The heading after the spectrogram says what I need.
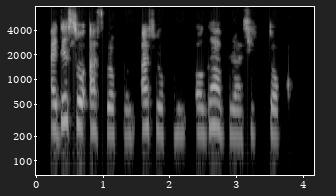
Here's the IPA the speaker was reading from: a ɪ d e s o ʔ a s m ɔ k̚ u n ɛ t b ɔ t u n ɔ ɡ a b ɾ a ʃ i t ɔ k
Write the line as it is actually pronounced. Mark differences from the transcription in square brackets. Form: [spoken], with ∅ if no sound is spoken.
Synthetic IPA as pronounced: a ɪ d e s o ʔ a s [b] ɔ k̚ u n [a] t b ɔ [k] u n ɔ ɡ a b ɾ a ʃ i t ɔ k

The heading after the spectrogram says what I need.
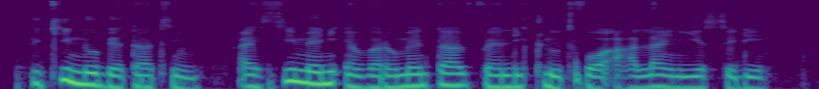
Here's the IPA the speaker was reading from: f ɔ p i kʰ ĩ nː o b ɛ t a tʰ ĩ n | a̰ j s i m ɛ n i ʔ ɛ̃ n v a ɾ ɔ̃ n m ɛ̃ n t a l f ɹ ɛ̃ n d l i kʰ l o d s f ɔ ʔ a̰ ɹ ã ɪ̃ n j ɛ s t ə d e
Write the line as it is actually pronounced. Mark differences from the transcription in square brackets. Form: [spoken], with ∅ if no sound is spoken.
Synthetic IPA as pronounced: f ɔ p i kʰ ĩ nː o b ɛ t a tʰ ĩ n | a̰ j s i m ɛ n i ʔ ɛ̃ n v a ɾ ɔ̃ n m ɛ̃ n t a l f ɹ ɛ̃ n d l i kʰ l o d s f ɔ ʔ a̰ [l] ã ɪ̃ n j ɛ s t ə d e

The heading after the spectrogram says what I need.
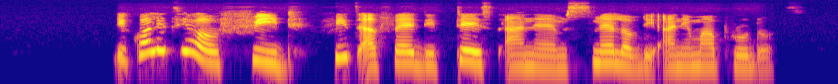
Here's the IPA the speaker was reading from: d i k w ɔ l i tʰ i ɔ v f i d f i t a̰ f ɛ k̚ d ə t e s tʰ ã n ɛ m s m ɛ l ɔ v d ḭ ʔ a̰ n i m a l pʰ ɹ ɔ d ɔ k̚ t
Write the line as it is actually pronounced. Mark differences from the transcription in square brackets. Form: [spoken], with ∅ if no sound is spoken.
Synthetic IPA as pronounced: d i k w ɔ l i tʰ i ɔ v f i d f i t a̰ f ɛ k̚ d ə t e s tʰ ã n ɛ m s m ɛ l ɔ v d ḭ ʔ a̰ n i m a l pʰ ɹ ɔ d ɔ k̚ t

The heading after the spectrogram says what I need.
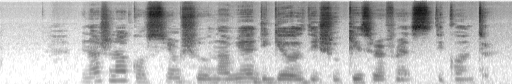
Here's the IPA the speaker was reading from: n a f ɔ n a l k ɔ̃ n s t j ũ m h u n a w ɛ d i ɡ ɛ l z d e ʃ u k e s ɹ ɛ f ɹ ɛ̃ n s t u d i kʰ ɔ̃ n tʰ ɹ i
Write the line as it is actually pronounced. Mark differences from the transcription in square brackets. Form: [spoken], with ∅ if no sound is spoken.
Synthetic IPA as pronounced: n a [ʃ] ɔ n a l k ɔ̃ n s t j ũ m [ʃ] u n a w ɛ d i ɡ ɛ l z d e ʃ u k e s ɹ ɛ f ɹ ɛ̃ n s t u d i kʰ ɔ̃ n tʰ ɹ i

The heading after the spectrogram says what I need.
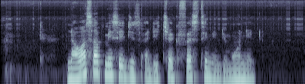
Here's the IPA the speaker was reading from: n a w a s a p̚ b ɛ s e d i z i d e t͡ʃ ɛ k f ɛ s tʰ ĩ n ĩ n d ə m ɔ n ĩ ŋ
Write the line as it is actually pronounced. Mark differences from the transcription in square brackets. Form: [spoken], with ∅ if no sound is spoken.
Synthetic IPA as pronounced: n a w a s a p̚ [m] ɛ s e [d͡ʒ] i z [a] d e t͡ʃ ɛ k f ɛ s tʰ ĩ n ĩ n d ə m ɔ n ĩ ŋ

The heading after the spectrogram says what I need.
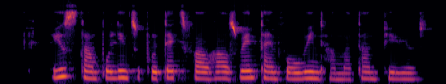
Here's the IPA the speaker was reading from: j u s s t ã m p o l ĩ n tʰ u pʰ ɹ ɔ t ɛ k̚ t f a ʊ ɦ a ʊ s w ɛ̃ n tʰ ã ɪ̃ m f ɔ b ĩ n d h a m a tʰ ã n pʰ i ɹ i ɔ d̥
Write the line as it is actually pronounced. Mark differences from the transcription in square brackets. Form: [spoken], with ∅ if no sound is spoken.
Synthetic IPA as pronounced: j u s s t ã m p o l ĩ n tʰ u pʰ ɹ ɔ t ɛ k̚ t f a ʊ ɦ a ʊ s w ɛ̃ n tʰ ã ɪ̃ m f ɔ [w] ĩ n d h a m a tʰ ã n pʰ i ɹ i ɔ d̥

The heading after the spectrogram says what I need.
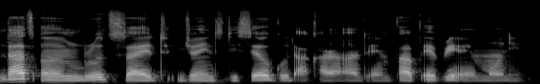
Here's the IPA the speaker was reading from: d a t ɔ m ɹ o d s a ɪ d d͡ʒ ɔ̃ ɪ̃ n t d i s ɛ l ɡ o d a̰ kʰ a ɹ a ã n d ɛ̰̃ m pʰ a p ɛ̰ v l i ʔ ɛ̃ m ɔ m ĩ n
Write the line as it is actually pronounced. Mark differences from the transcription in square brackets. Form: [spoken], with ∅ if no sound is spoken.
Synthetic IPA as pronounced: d a t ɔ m ɹ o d s a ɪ d d͡ʒ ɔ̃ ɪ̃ n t d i s ɛ l ɡ [u] d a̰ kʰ a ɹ a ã n d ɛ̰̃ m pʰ a p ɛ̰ v [ɹ] i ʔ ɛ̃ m ɔ [n] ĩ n

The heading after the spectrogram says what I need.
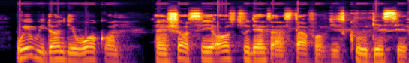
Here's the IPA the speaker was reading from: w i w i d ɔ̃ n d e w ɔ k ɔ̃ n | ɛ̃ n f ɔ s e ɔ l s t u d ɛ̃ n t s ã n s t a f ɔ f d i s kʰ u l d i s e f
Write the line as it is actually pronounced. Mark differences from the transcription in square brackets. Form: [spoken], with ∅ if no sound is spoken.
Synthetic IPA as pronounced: w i w i d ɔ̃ n d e w ɔ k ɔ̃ n | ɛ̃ n [ʃ] ɔ s e ɔ l s t u d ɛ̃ n t s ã n s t a f ɔ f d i s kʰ u l d [e] s e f

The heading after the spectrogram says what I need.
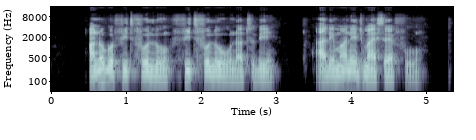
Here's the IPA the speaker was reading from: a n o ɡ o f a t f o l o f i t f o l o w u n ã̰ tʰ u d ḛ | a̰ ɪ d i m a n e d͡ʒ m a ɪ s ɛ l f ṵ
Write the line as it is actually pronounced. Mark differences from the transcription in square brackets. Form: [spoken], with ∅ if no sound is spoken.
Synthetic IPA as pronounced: a n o ɡ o f [i] t f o l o f i t f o l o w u n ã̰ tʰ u d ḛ | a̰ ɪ d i m a n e d͡ʒ m a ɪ s ɛ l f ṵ

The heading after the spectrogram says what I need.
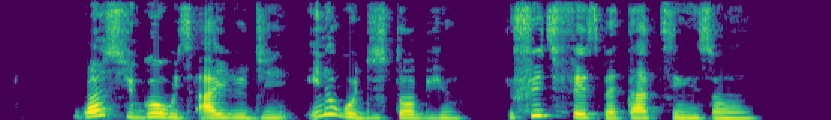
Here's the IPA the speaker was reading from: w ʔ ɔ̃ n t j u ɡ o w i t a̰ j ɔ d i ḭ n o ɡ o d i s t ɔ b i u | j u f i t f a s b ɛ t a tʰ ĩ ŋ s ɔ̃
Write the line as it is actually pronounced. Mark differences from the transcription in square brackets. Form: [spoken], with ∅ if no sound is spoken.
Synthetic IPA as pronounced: w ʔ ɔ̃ n [s] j u ɡ o w i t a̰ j [u] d i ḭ n o ɡ o d i s t ɔ b [j] u | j u f i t f [e] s b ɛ t a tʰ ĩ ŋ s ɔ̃

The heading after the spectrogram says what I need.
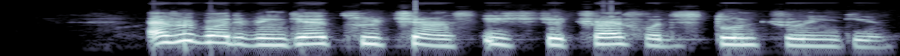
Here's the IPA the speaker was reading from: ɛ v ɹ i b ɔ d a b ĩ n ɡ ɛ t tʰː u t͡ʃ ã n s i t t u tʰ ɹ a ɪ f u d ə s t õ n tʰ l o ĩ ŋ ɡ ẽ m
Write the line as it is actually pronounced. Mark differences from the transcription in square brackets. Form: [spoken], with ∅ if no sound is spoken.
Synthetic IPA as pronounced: ɛ v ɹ i b ɔ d [i] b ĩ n ɡ ɛ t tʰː u t͡ʃ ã n s i [t͡ʃ] t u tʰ ɹ a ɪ f [ɔ] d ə s t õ n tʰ [ɹ] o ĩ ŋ ɡ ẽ m

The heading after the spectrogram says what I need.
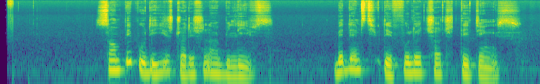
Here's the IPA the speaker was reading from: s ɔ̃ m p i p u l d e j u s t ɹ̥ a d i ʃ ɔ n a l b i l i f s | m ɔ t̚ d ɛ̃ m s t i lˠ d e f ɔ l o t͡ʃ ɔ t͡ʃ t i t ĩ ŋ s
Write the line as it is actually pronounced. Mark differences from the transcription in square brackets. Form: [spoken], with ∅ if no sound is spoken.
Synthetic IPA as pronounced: s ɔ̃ m p i p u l d e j u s t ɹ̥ a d i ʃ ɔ n a l b i l i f s | [b] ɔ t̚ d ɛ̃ m s t i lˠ d e f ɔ l o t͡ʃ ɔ t͡ʃ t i t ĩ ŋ s

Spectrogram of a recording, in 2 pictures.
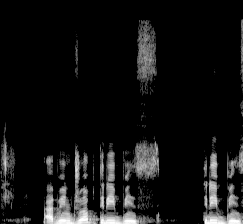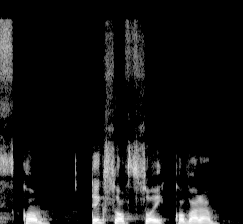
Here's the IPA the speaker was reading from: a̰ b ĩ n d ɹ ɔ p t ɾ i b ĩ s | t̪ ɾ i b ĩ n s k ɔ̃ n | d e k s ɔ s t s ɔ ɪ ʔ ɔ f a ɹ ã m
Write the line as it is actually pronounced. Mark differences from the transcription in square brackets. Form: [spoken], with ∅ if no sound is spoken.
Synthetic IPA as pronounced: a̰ b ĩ n d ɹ ɔ p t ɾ i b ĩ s | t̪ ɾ i b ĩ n s k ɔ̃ [m] | [t] e k s ɔ [f] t s ɔ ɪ [k] ɔ [v] a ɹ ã m

